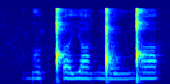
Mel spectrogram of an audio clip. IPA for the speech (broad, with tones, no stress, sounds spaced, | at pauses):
ɡ ʊ˧ ǃʼ ə˧ j ɐ˧ ŋ͡ǃ ʉ˨ ŋ͡ǃ ɐ˦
